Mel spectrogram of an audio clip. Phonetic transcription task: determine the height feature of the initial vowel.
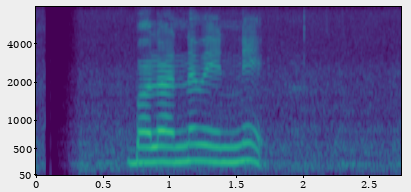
low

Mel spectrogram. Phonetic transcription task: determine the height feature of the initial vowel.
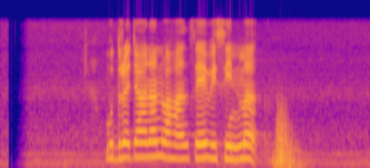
high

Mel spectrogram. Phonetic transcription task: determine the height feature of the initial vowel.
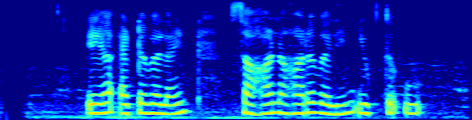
mid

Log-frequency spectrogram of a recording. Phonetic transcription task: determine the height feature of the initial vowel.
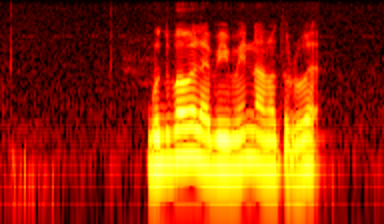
high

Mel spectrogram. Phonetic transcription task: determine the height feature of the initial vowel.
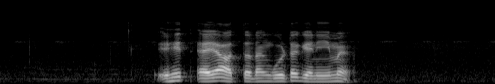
mid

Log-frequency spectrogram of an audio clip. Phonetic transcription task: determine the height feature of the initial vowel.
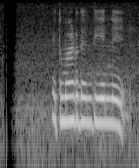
mid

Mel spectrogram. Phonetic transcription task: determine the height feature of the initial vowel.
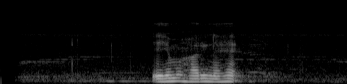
mid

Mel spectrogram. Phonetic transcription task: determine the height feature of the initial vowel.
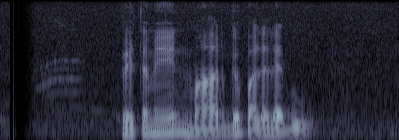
mid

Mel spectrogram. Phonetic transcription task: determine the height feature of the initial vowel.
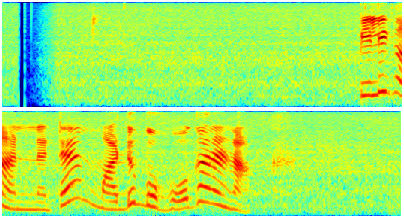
high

